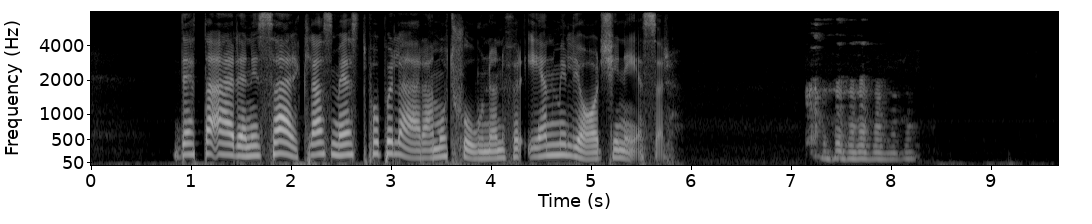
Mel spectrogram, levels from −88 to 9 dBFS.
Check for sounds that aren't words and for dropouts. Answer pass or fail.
fail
